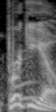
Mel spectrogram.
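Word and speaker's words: Brookie-O: brook the brookie oh brookie oh i said it right i had to phonetically sound it out like i was on the electric company back in the day brew key oh rookie oh you know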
